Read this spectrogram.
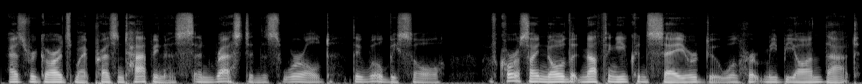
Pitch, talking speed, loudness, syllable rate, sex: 110 Hz, 210 wpm, -20 LUFS, 4.6 syllables/s, male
